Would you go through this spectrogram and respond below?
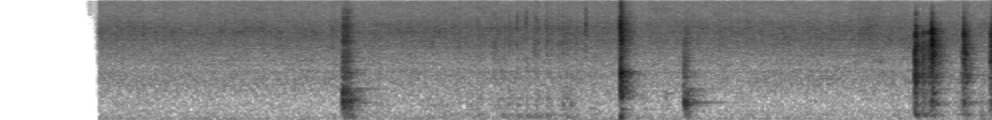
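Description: Golf-ball-sized meatballs brown in a hot pan with a faint steady sizzle. Several sharp clacks and scrapes of a utensil against the pan break in, and a quick cluster of clinks comes at the end.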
